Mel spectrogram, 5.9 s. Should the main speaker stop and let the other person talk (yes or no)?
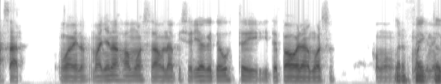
yes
